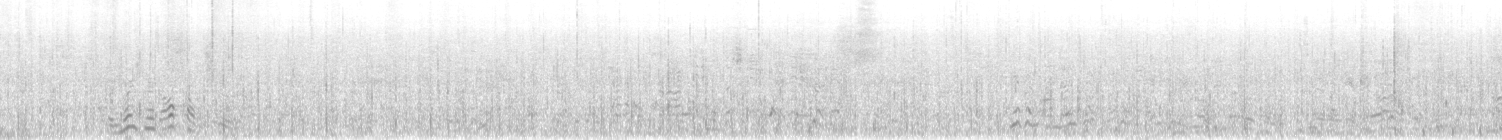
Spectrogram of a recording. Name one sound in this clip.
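A crowd of runners murmurs and calls out nearby.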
